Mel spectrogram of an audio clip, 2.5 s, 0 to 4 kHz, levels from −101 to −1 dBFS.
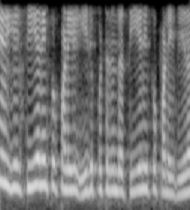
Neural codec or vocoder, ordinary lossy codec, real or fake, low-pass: codec, 16 kHz, 4 kbps, FunCodec, trained on Chinese and English, 50 frames a second; none; fake; 3.6 kHz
